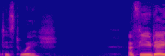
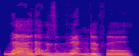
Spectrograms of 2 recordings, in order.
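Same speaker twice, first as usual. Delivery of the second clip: higher, delighted exclamation; happy; 6 semitones higher, 3 dB louder than usual. A narrator's reading. Belle thanking the dancing dishes, delighted. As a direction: gush with delight after the show. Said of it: "Belle was happy and laughing".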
